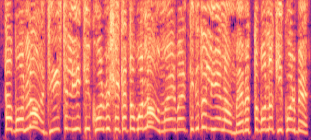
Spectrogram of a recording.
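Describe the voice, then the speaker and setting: A woman putting on a shrill voice to play a quarrelsome young village wife who grumbles and complains in a comic skit. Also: fairly even intonation, rapid-fire, very noisy. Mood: nagging.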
